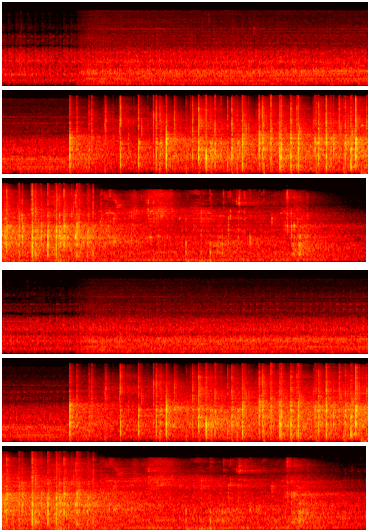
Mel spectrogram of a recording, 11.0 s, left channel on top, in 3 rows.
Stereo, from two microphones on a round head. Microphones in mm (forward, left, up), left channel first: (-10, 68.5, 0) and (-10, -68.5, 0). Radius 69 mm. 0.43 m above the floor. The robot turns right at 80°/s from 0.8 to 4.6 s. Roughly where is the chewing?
Left.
